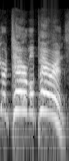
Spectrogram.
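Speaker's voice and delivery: very high, shrill, very loud shout. Retelling how a woman in a car yelled at them: imitating a woman yelling. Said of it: "she yells something like".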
